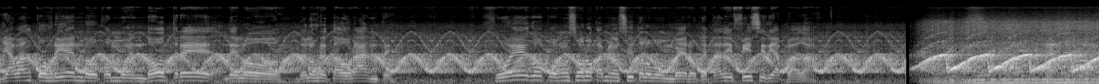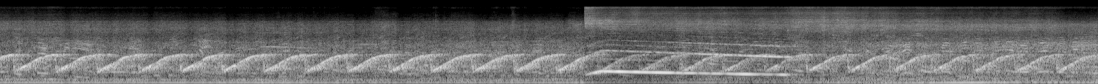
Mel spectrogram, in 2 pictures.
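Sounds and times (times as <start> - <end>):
siren yelping: 0.0 - 21.9.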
